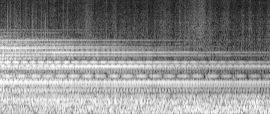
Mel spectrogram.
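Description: A cymbal rings out and slowly fades.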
